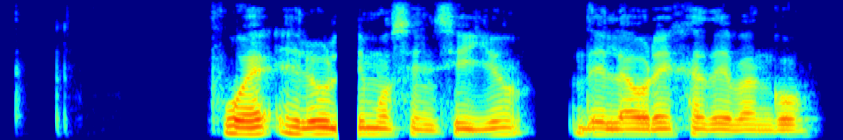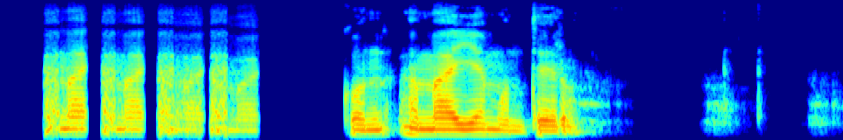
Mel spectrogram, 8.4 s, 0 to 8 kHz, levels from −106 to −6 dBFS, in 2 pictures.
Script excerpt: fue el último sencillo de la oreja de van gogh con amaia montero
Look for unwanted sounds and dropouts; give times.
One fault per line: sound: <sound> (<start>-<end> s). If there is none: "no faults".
sound: dropout (1.7-1.8 s)
sound: laugh (4.4-5.5 s)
